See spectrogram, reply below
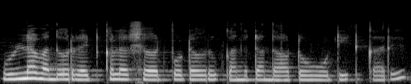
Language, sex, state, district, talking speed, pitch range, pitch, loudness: Tamil, female, Tamil Nadu, Nilgiris, 160 wpm, 210-235 Hz, 215 Hz, -17 LUFS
